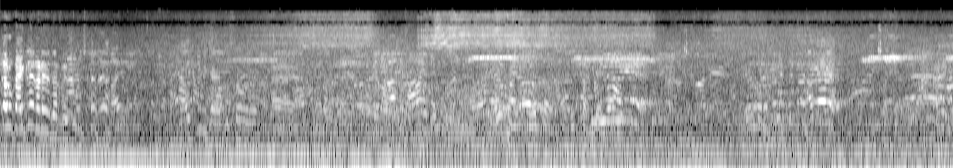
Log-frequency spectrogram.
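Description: A crowd of men and women talk and call out at once nearby, outdoors.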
